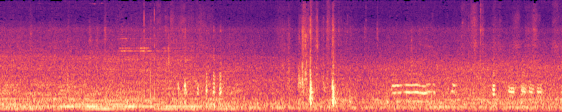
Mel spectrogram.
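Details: Black and blue mottled Brahma chickens, a rooster and young hens, give short clucks in a loose series during the second half, over a steady low hum, with sharp clicks and knocks nearby.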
